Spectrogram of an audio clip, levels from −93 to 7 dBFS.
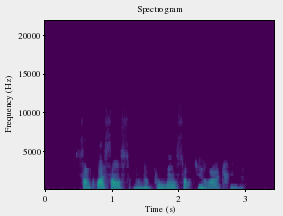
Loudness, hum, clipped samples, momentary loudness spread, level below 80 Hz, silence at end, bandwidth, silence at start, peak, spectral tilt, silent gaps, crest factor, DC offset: -50 LUFS; none; under 0.1%; 15 LU; -88 dBFS; 0.5 s; 13 kHz; 0.55 s; -30 dBFS; -7.5 dB/octave; none; 22 dB; under 0.1%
